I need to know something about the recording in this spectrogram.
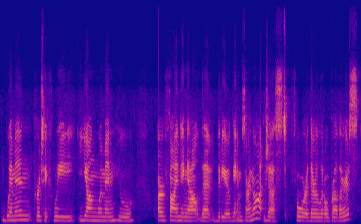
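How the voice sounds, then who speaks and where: A woman's voice: medium pitch, level tone, unhurried, highs cut off. A woman in her twenties, a writer and actress, talking casually and cheerfully as a guest in an interview. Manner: chatty, upbeat, with light laughter.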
